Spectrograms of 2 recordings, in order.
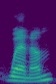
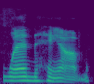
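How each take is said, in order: First: The last syllable sounds like um. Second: The last syllable sounds like ham. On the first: "but it's pronounced uh" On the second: "spelled W E N H A M"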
